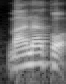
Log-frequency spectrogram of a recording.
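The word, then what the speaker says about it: 眼: 발음은 마나꼬 하면서 눈동자 내지는 그 눈동자를 의미하다 보니까 이게 판단력이라든가 간혹 어떤 시야라든가도 의미하기도 하고요.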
